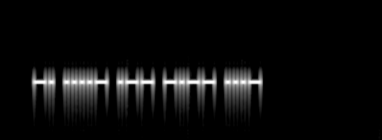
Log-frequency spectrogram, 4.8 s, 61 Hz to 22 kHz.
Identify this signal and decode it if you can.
Morse code, heard as a keyed tone, about 30 wpm, 700 Hz. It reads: N4WYV
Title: Speed Racing - USA Call Signs 25wpm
